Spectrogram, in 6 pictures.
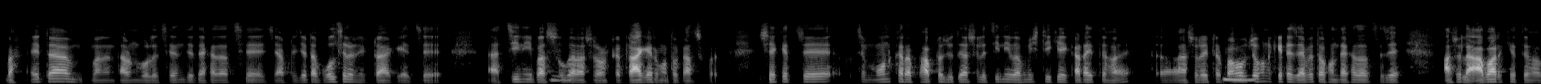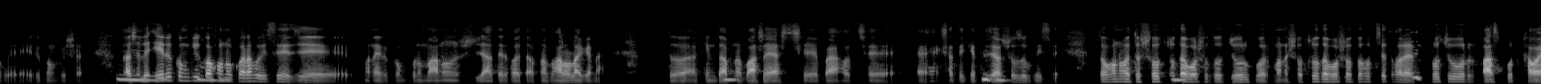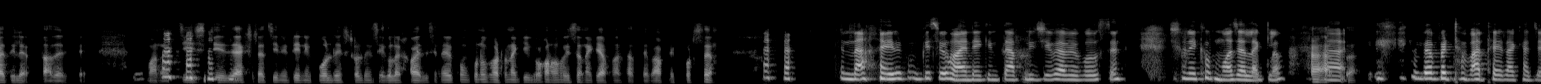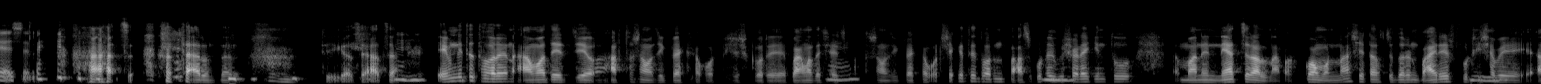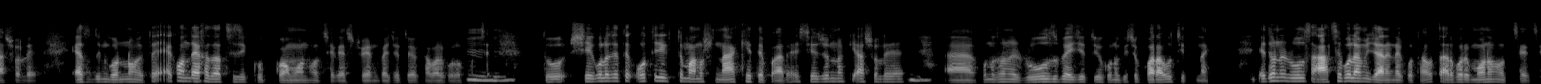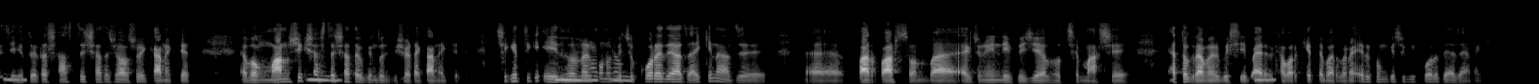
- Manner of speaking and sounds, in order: other background noise; chuckle; tapping; laugh; chuckle; chuckle; laughing while speaking: "না এরকম কিছু হয় নাই … রাখা যায় আসলে"; laughing while speaking: "আচ্ছা"; laughing while speaking: "আচ্ছা দারুন দারুন"; laugh; in English: "individual"
- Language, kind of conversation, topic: Bengali, podcast, খাদ্যাভ্যাস কি আপনার মানসিক চাপের ওপর প্রভাব ফেলে?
